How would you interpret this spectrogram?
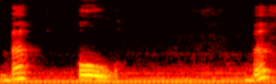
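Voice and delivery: "B-o" as buh, pause, ull; "B-o" slowly sounded, then "B" alone; sounding out. Shown as a demonstration. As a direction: isolate each sound of "B-o". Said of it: "this goes with the second syllable".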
